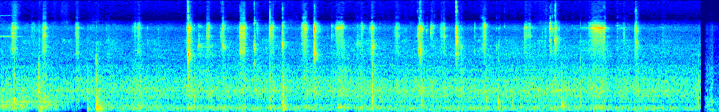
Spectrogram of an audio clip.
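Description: A person chewing a mouthful of food close to the microphone, with many small sharp clicks and crunches over a steady low hum; the sound cuts off abruptly just before the end.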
